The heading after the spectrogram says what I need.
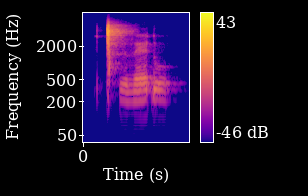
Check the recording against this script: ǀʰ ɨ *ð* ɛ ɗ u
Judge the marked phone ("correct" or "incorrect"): correct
